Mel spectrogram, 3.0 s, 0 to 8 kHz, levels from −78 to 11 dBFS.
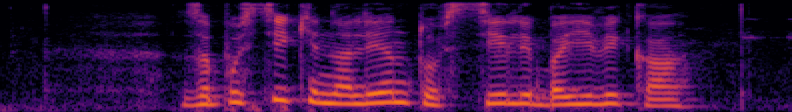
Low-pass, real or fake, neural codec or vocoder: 7.2 kHz; real; none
